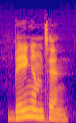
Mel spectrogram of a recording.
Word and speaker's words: Binghamton: Binghamton. There you go. It's spelled Binghamton.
